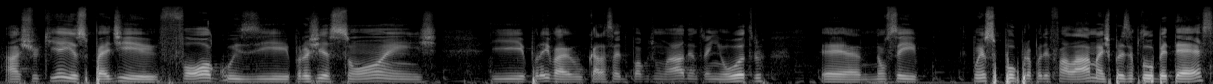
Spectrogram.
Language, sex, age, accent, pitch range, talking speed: Portuguese, male, 10-29, Brazilian, 125-150 Hz, 180 wpm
